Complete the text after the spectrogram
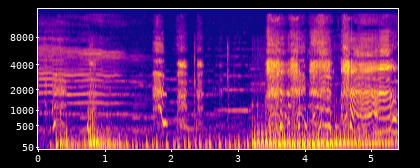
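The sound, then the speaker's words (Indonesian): Crying and sobbing, first whimpers broken by gasping breaths, then a loud, sustained, wavering wail that fills the second half. “Sedih banget. Sampai banjir ini nangisnya.”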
